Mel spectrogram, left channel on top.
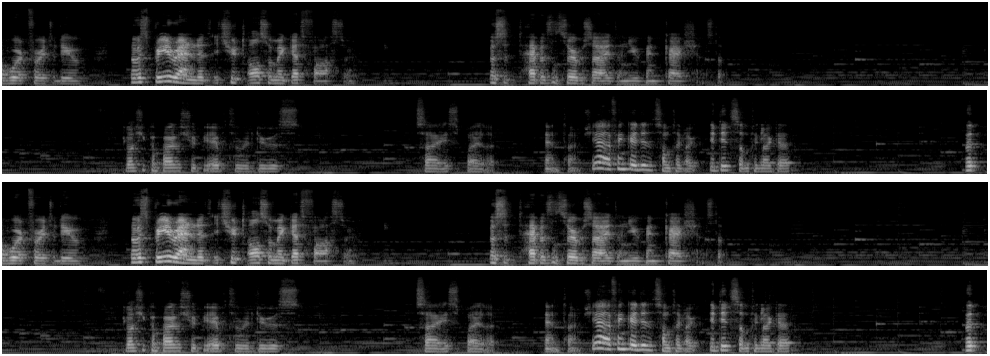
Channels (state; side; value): quieter; left; 3.8 dB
